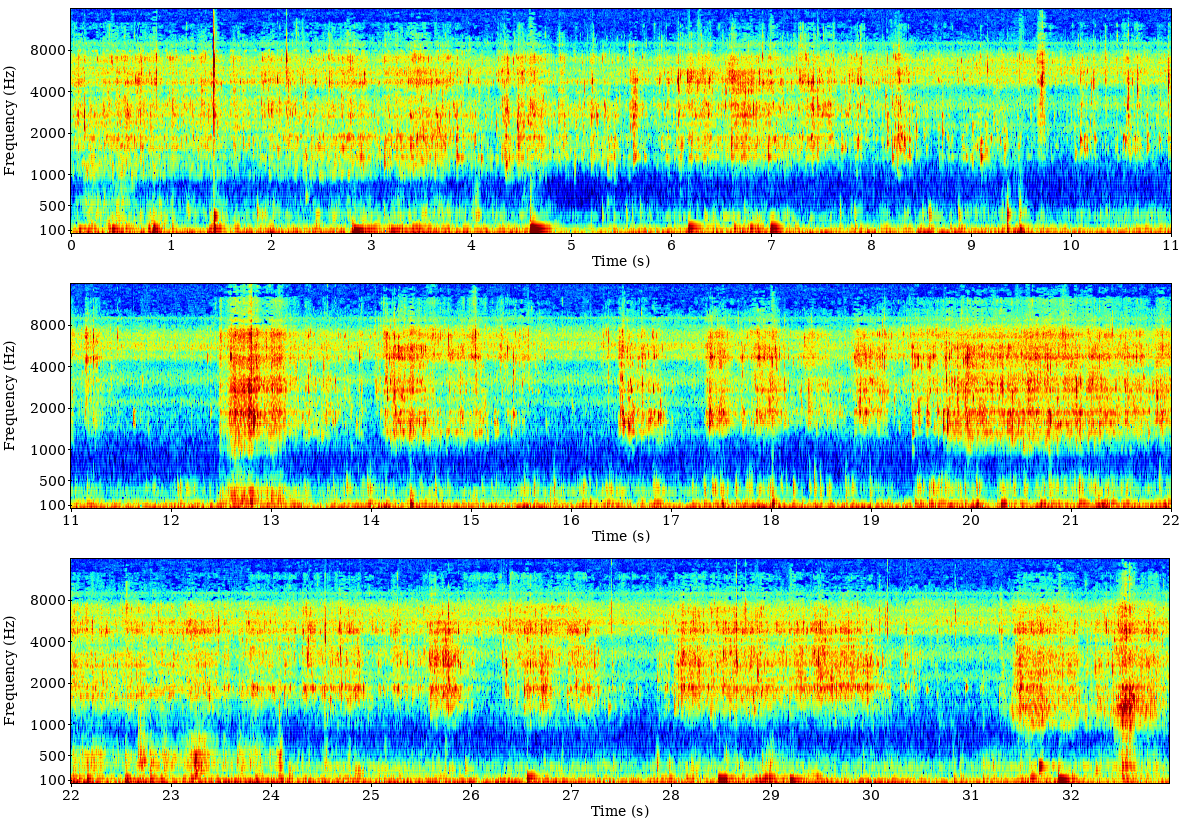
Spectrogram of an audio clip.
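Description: Seawater sloshing and gurgling, heard muffled from just below the surface, over a steady low rumble. Patches of hissier splashing come and go, the strongest about twelve seconds in.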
